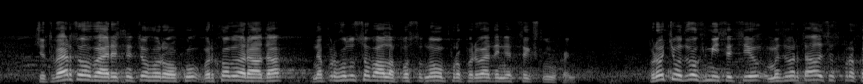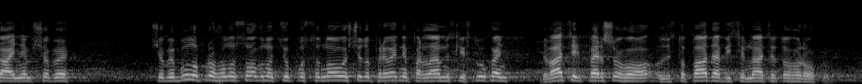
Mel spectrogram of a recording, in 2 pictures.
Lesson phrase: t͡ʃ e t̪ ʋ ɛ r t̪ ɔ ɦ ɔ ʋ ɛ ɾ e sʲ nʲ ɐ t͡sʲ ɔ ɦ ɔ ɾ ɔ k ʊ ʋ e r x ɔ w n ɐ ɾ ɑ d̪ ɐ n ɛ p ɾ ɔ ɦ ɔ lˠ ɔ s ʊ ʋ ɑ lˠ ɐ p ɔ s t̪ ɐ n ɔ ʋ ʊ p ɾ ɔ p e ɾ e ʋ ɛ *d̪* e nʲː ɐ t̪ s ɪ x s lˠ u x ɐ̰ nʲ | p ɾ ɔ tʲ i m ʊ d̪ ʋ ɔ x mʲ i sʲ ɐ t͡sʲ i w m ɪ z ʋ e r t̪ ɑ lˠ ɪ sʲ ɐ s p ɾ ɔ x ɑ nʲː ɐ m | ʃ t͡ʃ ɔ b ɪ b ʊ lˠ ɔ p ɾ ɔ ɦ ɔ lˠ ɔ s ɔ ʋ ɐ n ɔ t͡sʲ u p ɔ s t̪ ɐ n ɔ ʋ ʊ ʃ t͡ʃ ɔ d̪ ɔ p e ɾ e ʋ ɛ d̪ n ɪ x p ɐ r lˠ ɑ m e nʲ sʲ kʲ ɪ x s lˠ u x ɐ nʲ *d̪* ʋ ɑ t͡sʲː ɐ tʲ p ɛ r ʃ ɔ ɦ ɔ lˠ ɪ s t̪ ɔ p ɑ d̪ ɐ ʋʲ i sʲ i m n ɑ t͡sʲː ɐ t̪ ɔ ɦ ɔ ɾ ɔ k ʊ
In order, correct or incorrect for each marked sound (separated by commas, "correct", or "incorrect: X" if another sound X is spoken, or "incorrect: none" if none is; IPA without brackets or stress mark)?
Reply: correct, correct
